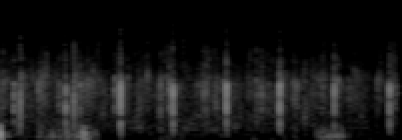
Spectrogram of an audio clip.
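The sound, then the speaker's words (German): Audience applause given for the Lord: many hands clapping in a dense, steady patter, with sharper claps standing out at a regular rhythm of roughly two per second, and a faint murmur underneath. “Lass uns mal dem Herrn wirklich Oh, oh. einen Applaus geben.”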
